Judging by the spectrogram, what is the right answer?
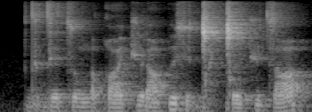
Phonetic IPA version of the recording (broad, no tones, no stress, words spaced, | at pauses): dɯde t͡soŋɯqʷæ t͡ʃøɾɑ pys yɡ͡ǀyǀø t͡ʃyt͡sɑ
